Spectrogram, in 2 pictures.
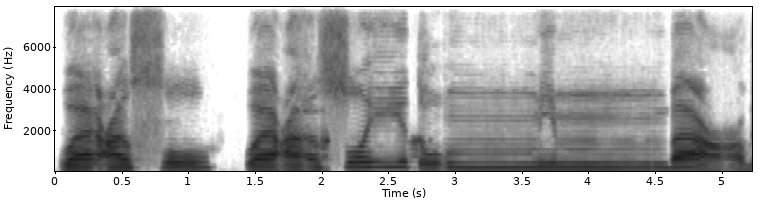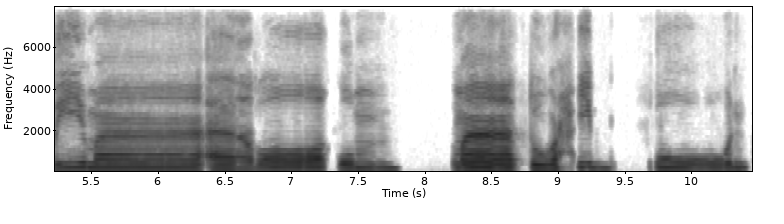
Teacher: huruf sodnya harus tebal. Huruf yang diucapkan dengan posisi pangkal lidahnya yang naik.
